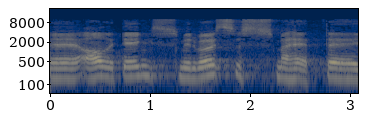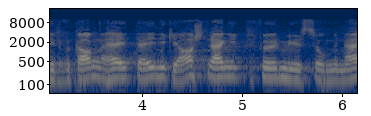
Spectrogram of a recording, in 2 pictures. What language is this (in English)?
Swiss German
